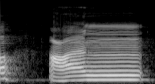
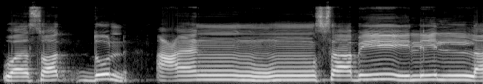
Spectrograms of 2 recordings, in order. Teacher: নুন সাকিনটা গুনাহ করব কারণ নুন সাকিনের পরে সিন থাকলে নুন সাকিনটি গুন্নাহ করে পড়তে হয়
